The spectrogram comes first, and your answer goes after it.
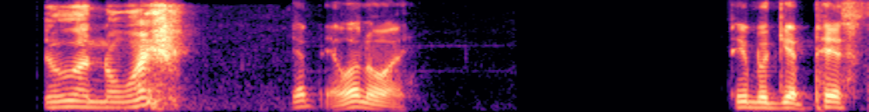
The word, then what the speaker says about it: Illinois: It's Illinois. The S is silent. Illinois.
